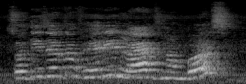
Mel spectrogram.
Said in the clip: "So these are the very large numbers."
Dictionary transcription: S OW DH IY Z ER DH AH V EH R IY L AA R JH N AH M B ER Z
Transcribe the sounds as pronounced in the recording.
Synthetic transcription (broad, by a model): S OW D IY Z ER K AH P EH R IY L AA R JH N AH M B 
